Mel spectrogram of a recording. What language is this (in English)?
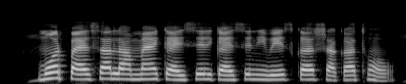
Chhattisgarhi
